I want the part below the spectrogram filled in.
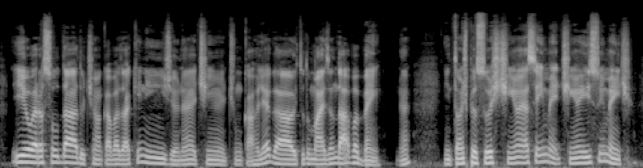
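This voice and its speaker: There is a quiet background. Over it, a man talks with lively intonation. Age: 20s. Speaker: sports betting tipster, former marine; podcast guest. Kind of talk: podcast interview. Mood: relaxed, storytelling. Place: studio. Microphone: studio mic.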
